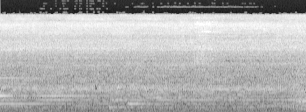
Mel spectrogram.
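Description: Electric pet clippers buzzing steadily as they shave through a dog's heavily matted, felted coat. Soft background music plays underneath.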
